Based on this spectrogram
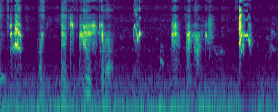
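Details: Pet budgerigar, paralysed in both legs, reacting to a washing machine's melody: scattered short sharp chirps and warbled chatter at irregular intervals, one louder squeak near the end, quiet indoor background.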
